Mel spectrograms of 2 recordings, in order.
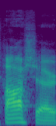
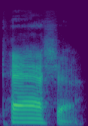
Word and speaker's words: Tasha: If you try to shortcut it and go like Tasha or something, you don't get it. You don't get and if you say Tasha like real quick, no, you gotta hit the A. Tasha. Tasha. It's like Tahshhsha.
